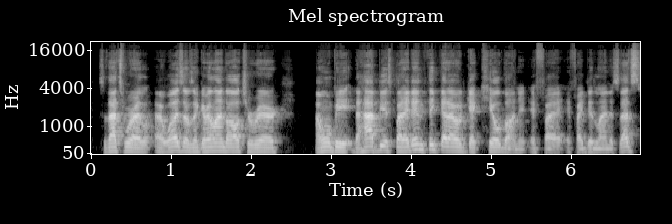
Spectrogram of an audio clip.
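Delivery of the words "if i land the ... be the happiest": plain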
